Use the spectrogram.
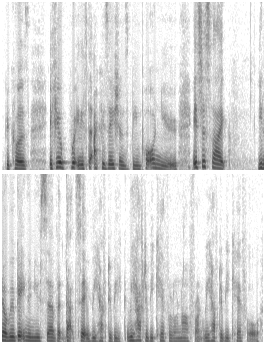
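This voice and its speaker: Woman, 30s, London accent, low voice, earnest interviewee in an oral history interview. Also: brisk, warm tone. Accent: London English. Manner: reflective, earnest, with many fillers.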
